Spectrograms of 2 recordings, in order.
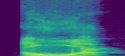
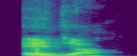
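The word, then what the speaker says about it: ella: वहीं पे अगर शी के लिए, अब इसके लिए दो प्रोनाउंसिएशन होती है ई डबल एल ए, अय्या, एजा। जो जो मान लीजिए स्पेन में काफी कंट्रीज में एया ही बोलते हैं, य की साउंड आती है डबल एल की, बट कहीं कहीं कहीं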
